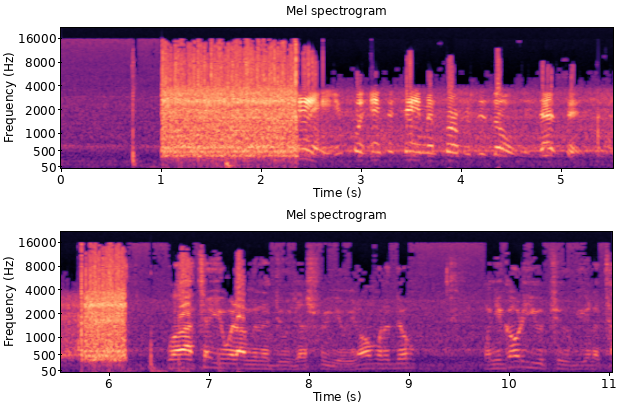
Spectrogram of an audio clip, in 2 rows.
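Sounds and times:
radio static hiss: 1.0 - 7.4.

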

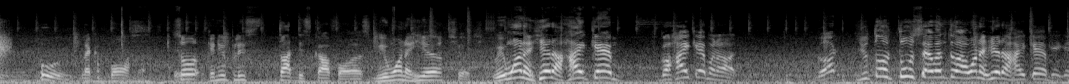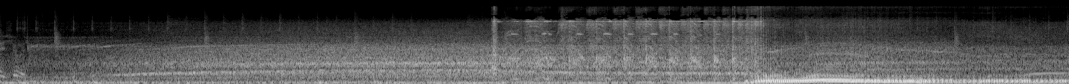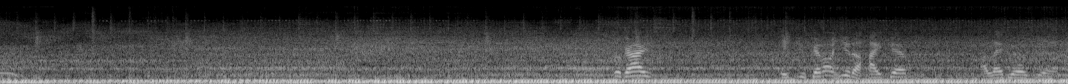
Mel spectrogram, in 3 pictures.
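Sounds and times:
car engine cranking and idling: 0.0 - 32.0.

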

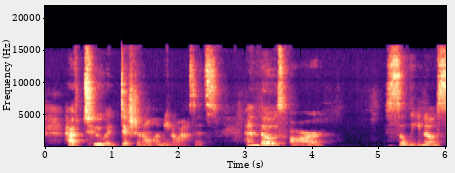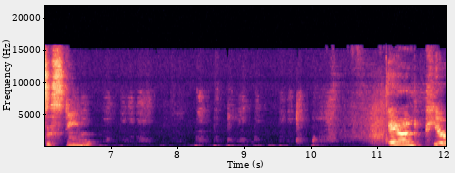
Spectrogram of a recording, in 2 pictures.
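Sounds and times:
marker writing on whiteboard: 3.2 - 12.0.

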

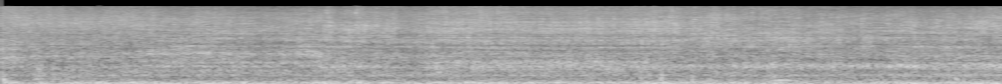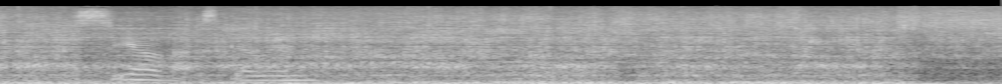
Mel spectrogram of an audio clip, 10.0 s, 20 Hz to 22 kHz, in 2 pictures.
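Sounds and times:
hose water splashing into tank: 0.0 - 10.0.

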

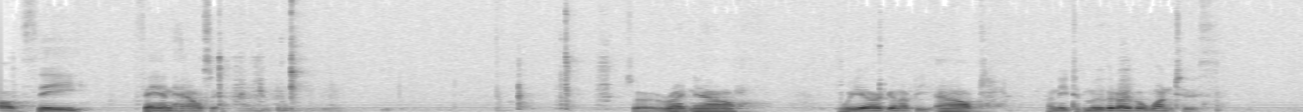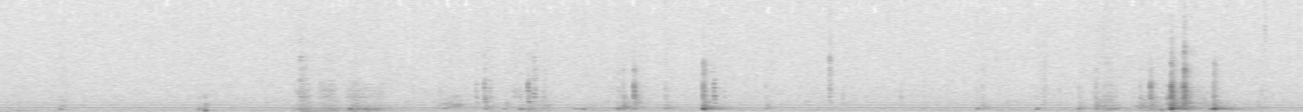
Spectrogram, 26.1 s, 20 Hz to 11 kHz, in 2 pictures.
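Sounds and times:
faint steady hum: 0.0 - 26.0.

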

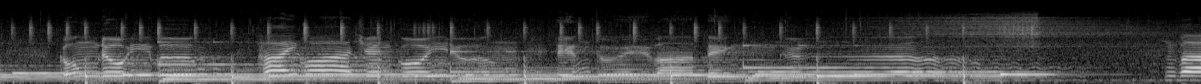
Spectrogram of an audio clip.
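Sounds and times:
man singing: 0.0 - 10.8, 11.6 - 12.0
lofi remix music: 0.0 - 11.1.

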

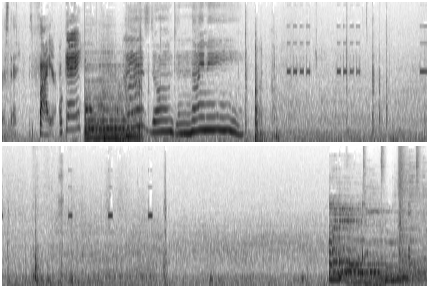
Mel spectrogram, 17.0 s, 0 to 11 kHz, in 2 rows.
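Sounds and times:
low vehicle rumble: 1.7 - 16.2
sharp clicks and knocks: 6.8 - 7.8.

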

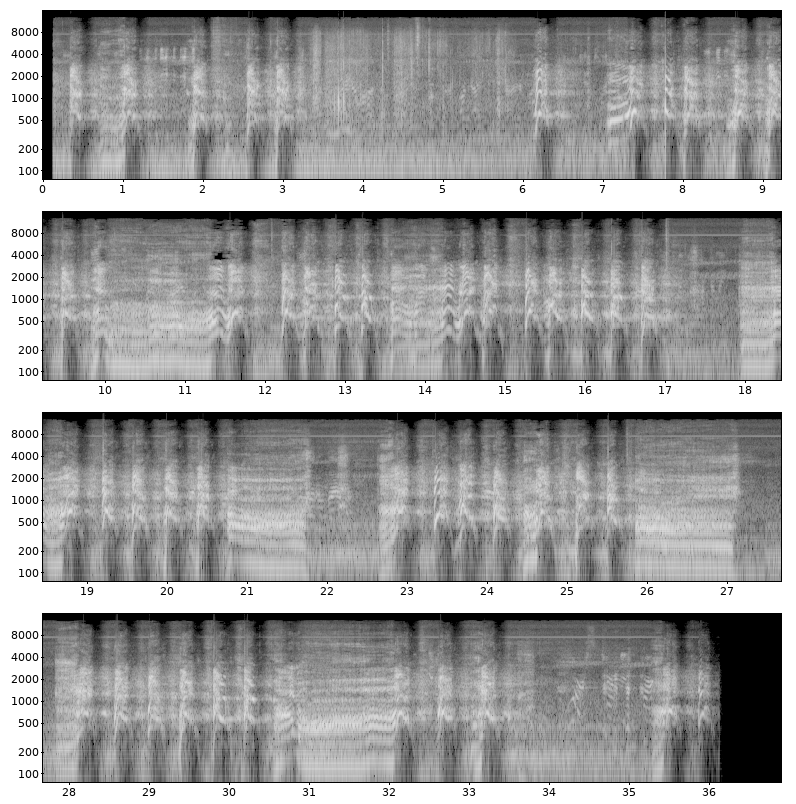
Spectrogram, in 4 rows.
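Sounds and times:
dog barking and yipping: 0.3 - 3.4, 6.1 - 10.0, 11.3 - 17.1, 18.7 - 20.9, 22.1 - 25.8, 28.1 - 30.6, 32.0 - 33.8, 35.4 - 36.2.

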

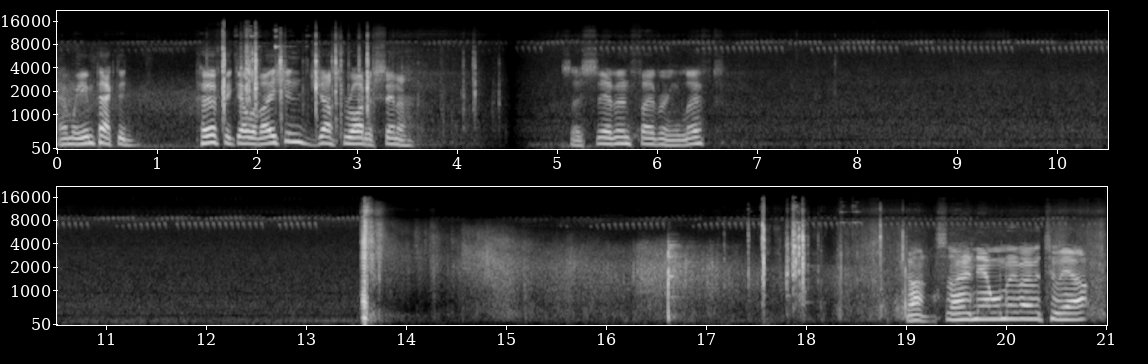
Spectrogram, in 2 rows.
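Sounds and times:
insect chirping: 0.0 - 21.0
sharp clicks: 1.5 - 4.6, 16.6 - 19.1
rifle shot: 13.6 - 18.1.

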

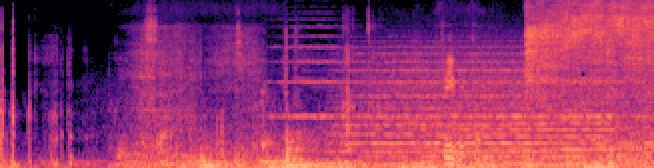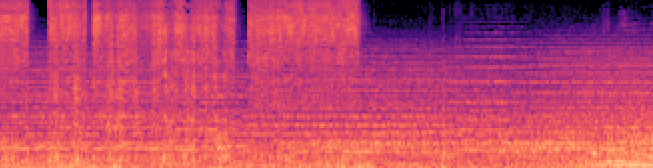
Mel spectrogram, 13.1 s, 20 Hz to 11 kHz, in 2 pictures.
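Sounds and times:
background music with held notes: 1.8 - 13.0
hissing rush of air: 5.2 - 10.2.

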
